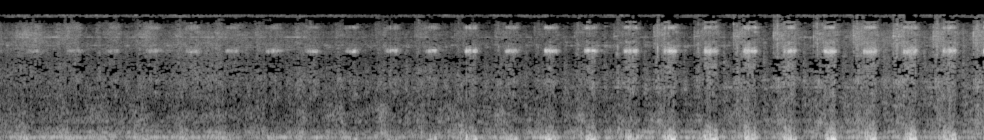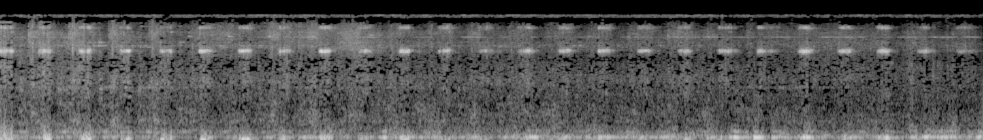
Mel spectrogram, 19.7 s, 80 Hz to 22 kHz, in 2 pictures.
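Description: Automatic KF94 mask production machine running at speed: a regular rhythm of short, crisp high-pitched ticks, roughly three a second, over a steady low hum, with soft thumps at the same pace.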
